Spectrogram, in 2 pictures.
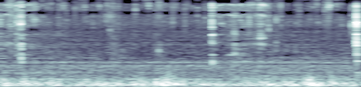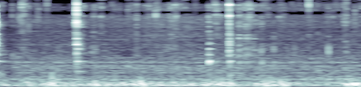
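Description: A metal spoon stirring diced raw tuna poke in a glass dish: wet squishing as the chunks are turned in the sauce, with sharp clinks of the spoon against the glass at irregular moments.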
